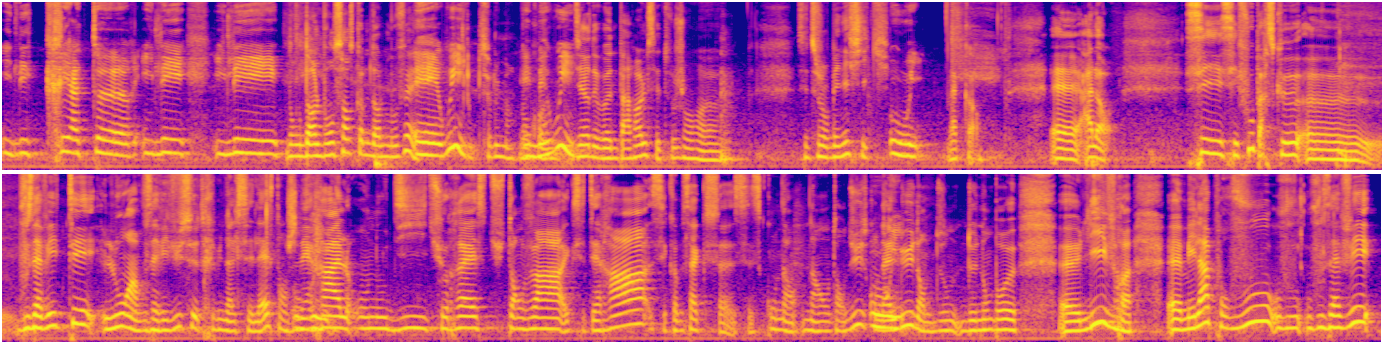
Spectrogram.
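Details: Adult women in conversation; normal speech.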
